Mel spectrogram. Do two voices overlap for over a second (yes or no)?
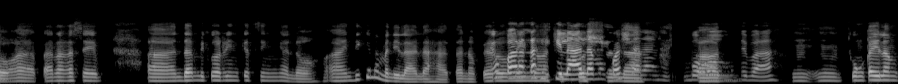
yes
